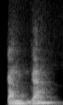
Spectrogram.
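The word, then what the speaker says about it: kanka: O el Kanga, El primero, K, se lo pronuncia como K, y el segundo como Ga. Kanga, que significa, ¿y tú?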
